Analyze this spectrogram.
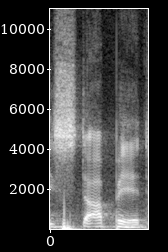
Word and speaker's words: stopped: Tem uma regra sobre a pronúncia do ED que diz que apenas em palavras terminadas com som de T ou D eu vou pronunciar o E.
